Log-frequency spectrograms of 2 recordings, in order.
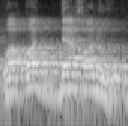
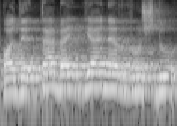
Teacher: Tapi ini ada dal bertemu dengan huruf yang satu makharij berbeda sebagian sifat maka hukumnya idgham. Idgham itu memasukkan dal ke huruf ta.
